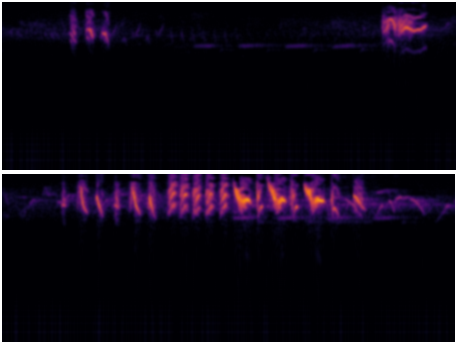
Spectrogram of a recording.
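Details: American goldfinch singing in the wild: scattered short high chirps at first, a single slurred note, then a long, rapid, excited twittering run of high notes.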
